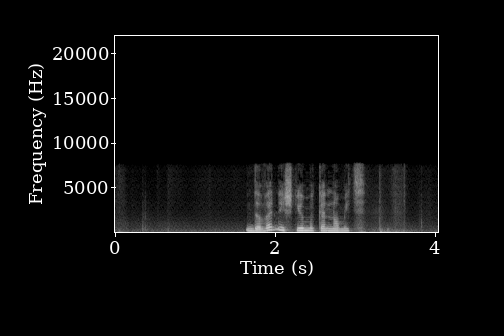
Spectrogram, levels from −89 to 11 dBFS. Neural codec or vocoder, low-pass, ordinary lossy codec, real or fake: codec, 16 kHz, 0.4 kbps, LongCat-Audio-Codec; none; none; fake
